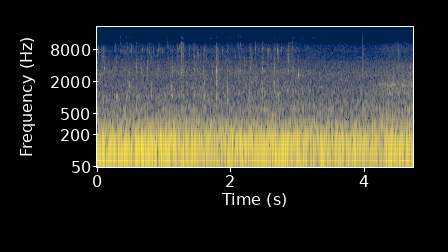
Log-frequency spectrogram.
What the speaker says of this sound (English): pour a little bit of Bulleit here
